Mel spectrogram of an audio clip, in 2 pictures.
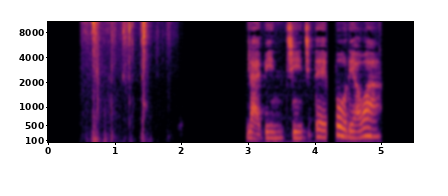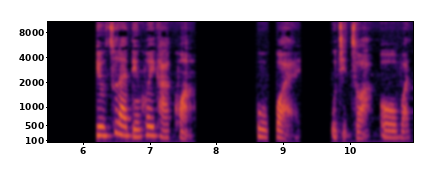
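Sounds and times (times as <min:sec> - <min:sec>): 
scissors snipping through the thread of a trouser belt: 0:00.6 - 0:01.8
speech: 0:03.0 - 0:05.1, 0:06.2 - 0:07.7, 0:08.6 - 0:10.9.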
